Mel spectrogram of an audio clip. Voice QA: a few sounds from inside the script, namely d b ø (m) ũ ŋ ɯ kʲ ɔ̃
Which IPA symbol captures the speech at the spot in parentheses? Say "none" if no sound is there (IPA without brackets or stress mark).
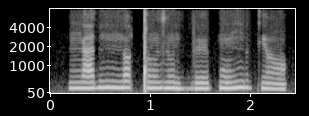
p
